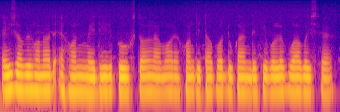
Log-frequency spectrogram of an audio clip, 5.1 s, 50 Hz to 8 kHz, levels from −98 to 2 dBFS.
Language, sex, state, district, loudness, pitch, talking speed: Assamese, male, Assam, Kamrup Metropolitan, -15 LUFS, 125 Hz, 150 wpm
